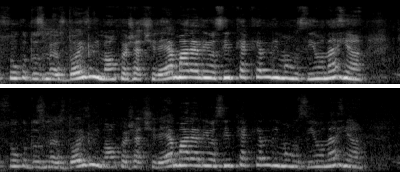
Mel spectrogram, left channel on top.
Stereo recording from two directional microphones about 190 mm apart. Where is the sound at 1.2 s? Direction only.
45° left (ahead or behind).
